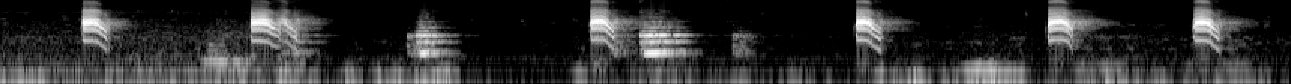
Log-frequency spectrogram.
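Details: Long-tailed shrike lure sound for stirring a silent shrike, with loud harsh screeches at irregular intervals mixed with softer nasal, throaty notes between them.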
